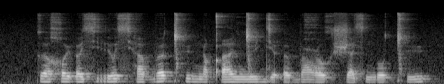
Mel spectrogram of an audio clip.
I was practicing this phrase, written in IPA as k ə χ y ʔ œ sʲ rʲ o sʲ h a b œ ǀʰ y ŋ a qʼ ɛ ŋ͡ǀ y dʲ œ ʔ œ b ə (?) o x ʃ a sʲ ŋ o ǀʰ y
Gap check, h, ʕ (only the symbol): ʕ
